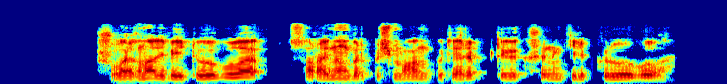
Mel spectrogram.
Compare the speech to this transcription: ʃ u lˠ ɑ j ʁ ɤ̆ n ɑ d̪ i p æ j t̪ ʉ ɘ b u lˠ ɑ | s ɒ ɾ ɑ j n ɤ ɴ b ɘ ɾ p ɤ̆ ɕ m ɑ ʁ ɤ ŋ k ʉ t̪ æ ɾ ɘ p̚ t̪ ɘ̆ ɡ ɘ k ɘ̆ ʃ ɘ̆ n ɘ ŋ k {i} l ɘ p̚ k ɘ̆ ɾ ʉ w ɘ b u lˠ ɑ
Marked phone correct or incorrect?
correct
